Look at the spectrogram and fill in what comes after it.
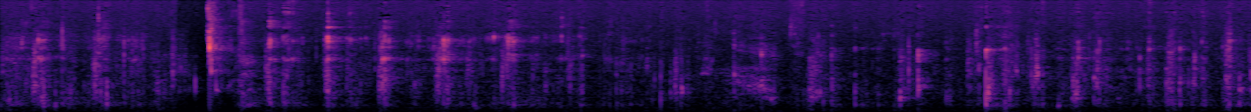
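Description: Close-miked chewing and wet mouth smacks and clicks of a person eating spicy tteokbokki, with a sharper click about a second and a half in.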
